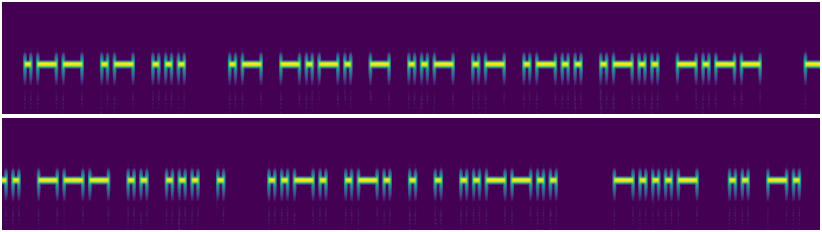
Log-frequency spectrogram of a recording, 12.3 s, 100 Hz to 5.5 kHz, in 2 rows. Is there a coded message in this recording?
Yes: Morse code from 0.2 to 12.1 s, heard as a keyed tone, about 25 wpm, 600 Hz. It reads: WAS ACTUALLY NOISE FREE? <BT> IN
